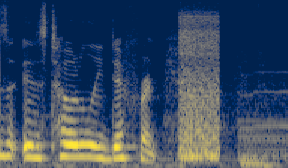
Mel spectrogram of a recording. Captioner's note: static noise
